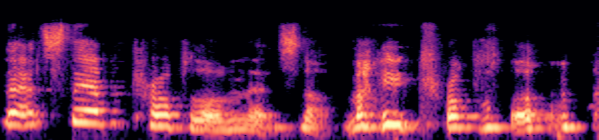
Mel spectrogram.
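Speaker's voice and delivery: high, loud and breezy, laughing it off; carefree inner voice. Retold or imitated. Voicing her own thoughts about critics, high and carefree. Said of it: "I think".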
